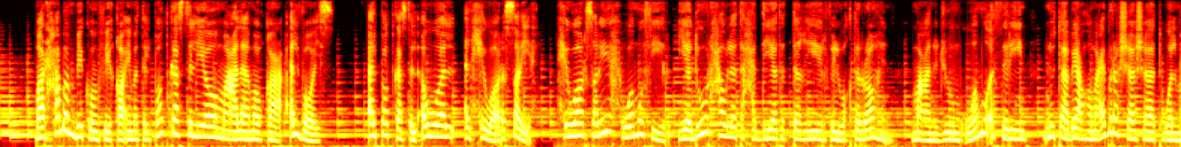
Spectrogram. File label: AR, Commercial; GoLocalise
